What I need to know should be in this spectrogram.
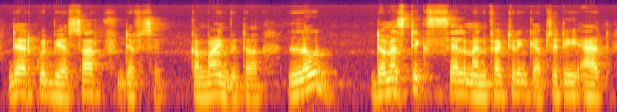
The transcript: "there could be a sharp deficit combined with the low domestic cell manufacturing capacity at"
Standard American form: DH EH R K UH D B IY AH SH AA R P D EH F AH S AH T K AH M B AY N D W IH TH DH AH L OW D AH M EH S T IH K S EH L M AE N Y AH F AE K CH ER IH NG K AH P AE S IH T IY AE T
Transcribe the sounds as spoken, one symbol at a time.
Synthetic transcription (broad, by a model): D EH R K UH D B IY AH S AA R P D EH F AH S AH T K AH M B AY N D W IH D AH L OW D AH M EH S T IH K S EH L M AE N Y AH F AE K CH ER IH NG K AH P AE S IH T IY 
